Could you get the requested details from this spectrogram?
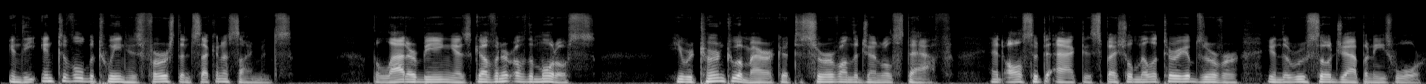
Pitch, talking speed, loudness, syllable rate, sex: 110 Hz, 170 wpm, -20 LUFS, 5.8 syllables/s, male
